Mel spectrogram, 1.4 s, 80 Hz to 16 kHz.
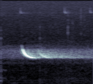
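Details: A bat's echolocation chirp (sonar), slowed about 100 times, heard as a quick downward-sweeping whistle trailing off into a long fading tail; the echoes carry the scene, a wall about three metres high with a fir tree behind.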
